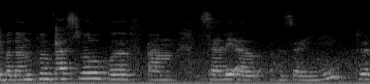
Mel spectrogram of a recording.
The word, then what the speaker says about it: El Hosaini: Mister, we're here at the Berlinale Film Festival with Sally El Hosaini. Did I pronounce it right? Yeah, El Hosaini.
